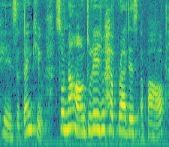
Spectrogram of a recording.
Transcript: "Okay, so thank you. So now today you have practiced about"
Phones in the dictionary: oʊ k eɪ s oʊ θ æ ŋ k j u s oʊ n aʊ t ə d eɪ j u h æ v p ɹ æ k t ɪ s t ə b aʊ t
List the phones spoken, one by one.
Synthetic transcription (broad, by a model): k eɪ s oʊ t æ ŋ k j u s oʊ n aʊ t ə d eɪ j u h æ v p ɹ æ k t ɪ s ə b aʊ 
